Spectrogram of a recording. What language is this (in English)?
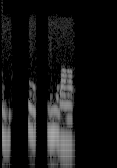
Chinese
